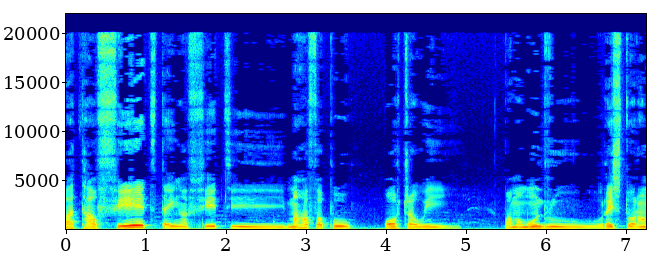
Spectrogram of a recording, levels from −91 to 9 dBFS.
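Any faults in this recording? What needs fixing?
No technical faults can be heard anywhere in the speech. Nothing here needs fixing.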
